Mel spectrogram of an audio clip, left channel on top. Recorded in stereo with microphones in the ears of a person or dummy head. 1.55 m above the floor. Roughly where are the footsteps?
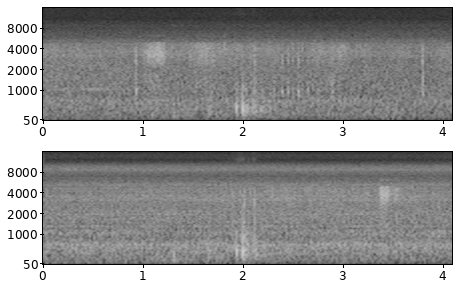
Centre.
